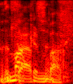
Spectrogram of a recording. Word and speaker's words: Meckenbach: Ook op 2 januari postte hij een foto waarop kernfysicus Ralph Meckenbeck, zeg ik het goed? Of is het Meckenbach? – Ik geloof dat. – Meckenbach, ja.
